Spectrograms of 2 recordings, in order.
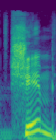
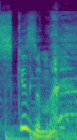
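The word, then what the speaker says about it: Schim: That's how you pronounce it. Huh? I read that. I would have read it. I mean, if you're ever taking Greg Miller's advice on how to pronunciate something, well, no, but then I got to be honest. I would read it as schism.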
